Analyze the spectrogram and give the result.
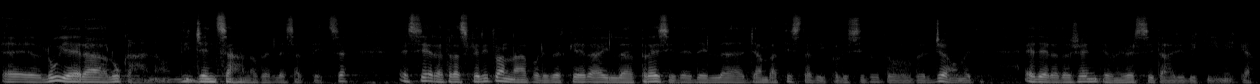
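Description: A man speaks in a fairly low pitch at a moderate pace. His voice is somewhat breathy, with ordinary pitch variation. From Campania, Giugliano near Naples; Campania, Italy. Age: 60s. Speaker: lawyer. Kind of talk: TV interview. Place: studio. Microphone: handheld.

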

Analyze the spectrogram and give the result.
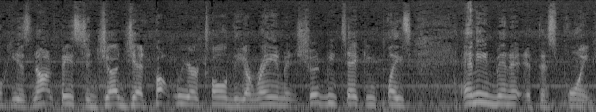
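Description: With noticeable background noise, a man speaks at a moderate pace in a high pitch with ordinary variation, the sound dry and echo-free. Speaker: TV news reporter. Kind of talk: live field news report. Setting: outdoors. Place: street.

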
